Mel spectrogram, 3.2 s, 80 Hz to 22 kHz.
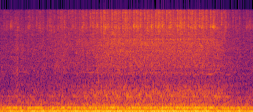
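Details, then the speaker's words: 2007 Chevy Avalanche V8 with DOD/AFM delete, performance cam and headers, on a chilly cold start: deep, loud, even exhaust note with a choppy lope and strong low rumble, no mechanical clatter; normal revving. "but yeah sounds real happy i like it you can definitely hear the headers"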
